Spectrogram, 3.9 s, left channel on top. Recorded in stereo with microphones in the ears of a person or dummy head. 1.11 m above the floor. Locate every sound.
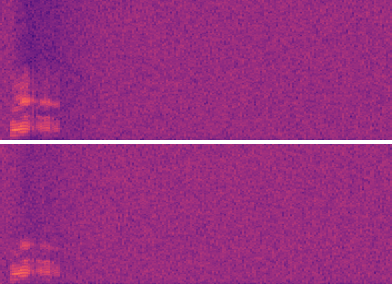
0.1 s a cat meowing: 85° left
